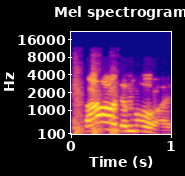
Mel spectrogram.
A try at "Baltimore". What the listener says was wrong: They don't say Baltimore. They don't pronounce. Ain't no T. It's like a D up in that joint. Baltimore. Baltimore. Baltimore.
